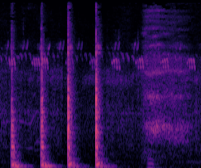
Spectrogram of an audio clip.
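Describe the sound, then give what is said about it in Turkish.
Four firm, evenly spaced, fairly loud knocks on a door by someone checking whether anyone is inside, followed by a brief, softer rustling or creaking sound. “Yine kapıyı kakayın vereyim. Adam var mı içeride?”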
